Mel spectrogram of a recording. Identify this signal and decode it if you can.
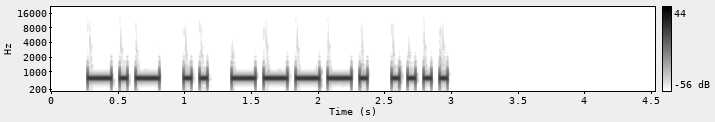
Morse code, heard as a keyed tone, about 20 wpm, 700 Hz. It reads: KI9H
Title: USA Call Signs - 4 Characters - Repeated 2x - 20wpm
